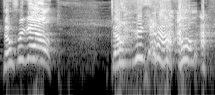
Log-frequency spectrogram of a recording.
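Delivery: high, loud, punched panic; half-laughing yelp of alarm, retold; panicked plea. Telling friends how the bird came straight at her, panicked.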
